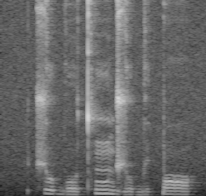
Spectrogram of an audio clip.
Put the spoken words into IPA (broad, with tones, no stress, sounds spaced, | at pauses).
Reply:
t͡ʃ ʊ˦ b o˨ tʰ ũ˦ d͡ʒ ʊ˨ b ɪ˨ k͡p ɔ˦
